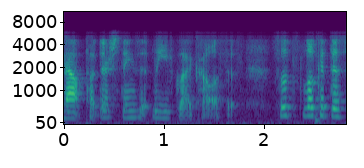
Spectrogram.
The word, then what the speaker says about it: glycolysis: Glycolysis, glycolysis is how it's pronounced.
